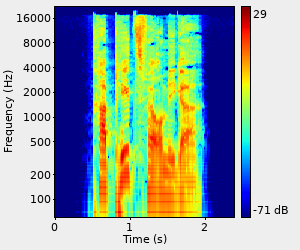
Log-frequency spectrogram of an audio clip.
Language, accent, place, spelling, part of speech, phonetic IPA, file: German, Germany, Berlin, trapezförmiger, adjective, [tʁaˈpeːt͡sˌfœʁmɪɡɐ], De-trapezförmiger.ogg
- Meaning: inflection of trapezförmig: 1. strong/mixed nominative masculine singular 2. strong genitive/dative feminine singular 3. strong genitive plural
